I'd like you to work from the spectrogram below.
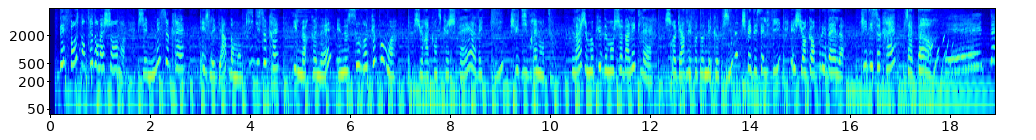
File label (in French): Pub TV; VTech; KidiSecrets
